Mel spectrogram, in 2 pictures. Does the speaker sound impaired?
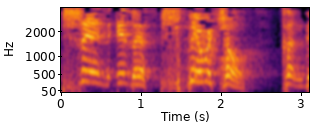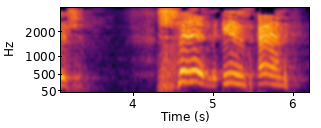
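No.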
